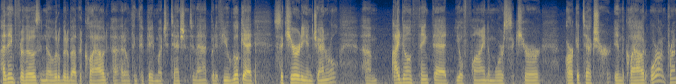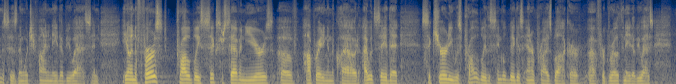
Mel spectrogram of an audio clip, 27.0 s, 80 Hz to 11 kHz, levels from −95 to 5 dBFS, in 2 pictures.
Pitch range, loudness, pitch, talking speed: 110-130 Hz, -18 LUFS, 120 Hz, 185 wpm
